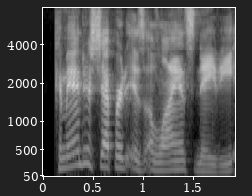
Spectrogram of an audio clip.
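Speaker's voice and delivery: ordinary talk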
